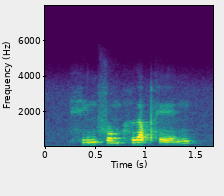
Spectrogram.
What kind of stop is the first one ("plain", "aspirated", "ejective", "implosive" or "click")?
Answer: aspirated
